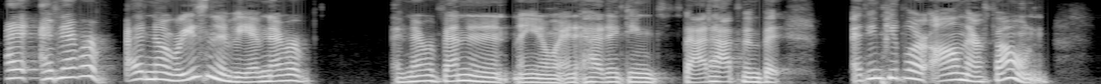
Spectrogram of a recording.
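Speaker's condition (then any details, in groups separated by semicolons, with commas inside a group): No condition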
